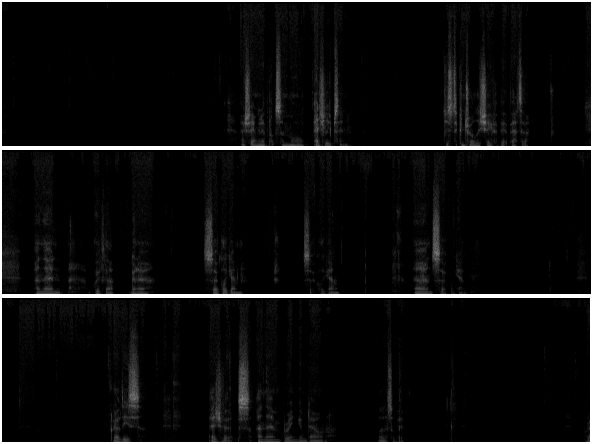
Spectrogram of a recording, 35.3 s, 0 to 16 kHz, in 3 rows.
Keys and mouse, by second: 1.7 alt+click, 3.4 alt+click, 4.2 shift+f, 5.1 click, 6.3 click, 7.1 alt+click, 7.7 click, 8.1 click, 8.6 click, 8.8 alt+click, 10.9 alt+click, 11.2 w, 12.0 2, 13.7 shift+x, 15.0 shift+Tab, 17.1 shift+Tab, 18.4 shift+x, 19.2 click, 19.6 shift+Tab, 20.7 alt+click, 21.5 right click, 21.8 click, 22.6 1, 25.6 alt+click, 26.3 shift+click, 26.6 alt+click, 28.1 alt+click, 30.9 click, 34.3 alt+click.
